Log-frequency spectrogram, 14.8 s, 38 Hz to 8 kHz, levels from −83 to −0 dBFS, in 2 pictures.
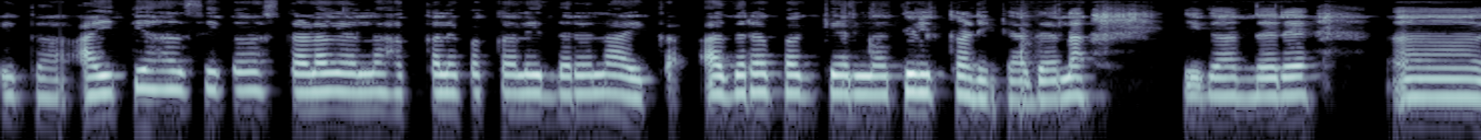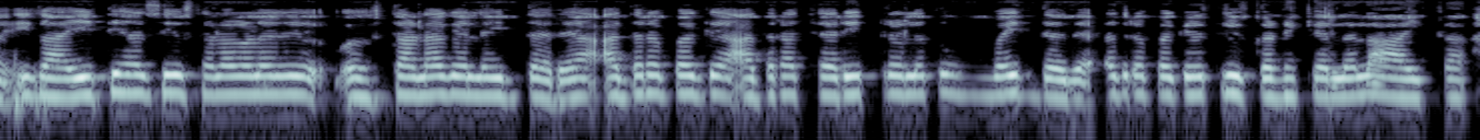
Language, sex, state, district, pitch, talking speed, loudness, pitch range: Kannada, female, Karnataka, Dakshina Kannada, 220 Hz, 130 wpm, -21 LUFS, 205-230 Hz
